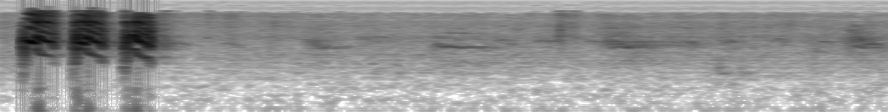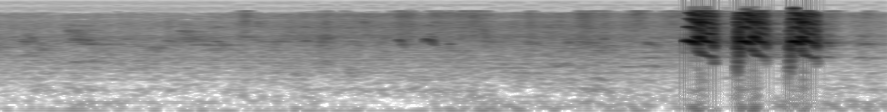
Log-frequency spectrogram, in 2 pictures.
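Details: Green Indian ringneck parakeet uttering a quick burst of three harsh screeches, a long quiet gap with faint chatter, then another fast triple of screeches near the end.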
